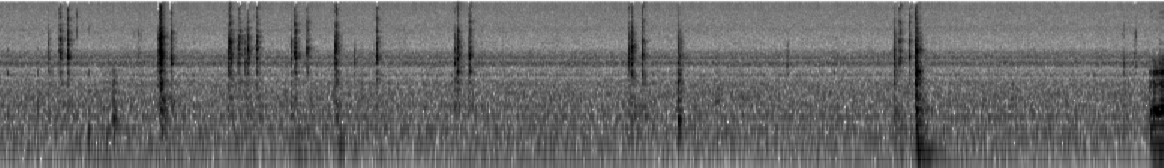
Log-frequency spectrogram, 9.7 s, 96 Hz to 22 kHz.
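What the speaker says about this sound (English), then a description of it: "Switch the generator back on and type in 118 megahertz." Quiet button presses on a signal generator keypad as a frequency is keyed in: scattered light taps and clicks in small irregular groups, close but faint, with no talking.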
